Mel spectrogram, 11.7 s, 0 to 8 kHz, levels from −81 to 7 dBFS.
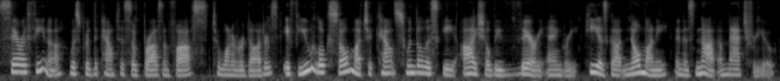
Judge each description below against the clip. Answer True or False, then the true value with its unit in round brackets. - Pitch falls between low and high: True (170 Hz)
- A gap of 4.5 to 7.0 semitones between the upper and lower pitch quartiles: True (5.1 semitones)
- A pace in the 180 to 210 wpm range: True (185 wpm)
